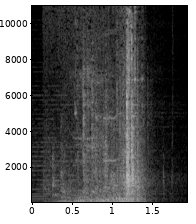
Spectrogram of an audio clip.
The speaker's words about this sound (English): The door closes.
